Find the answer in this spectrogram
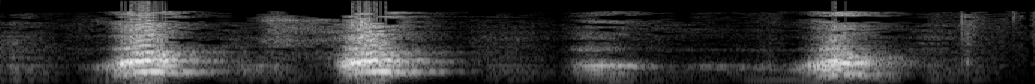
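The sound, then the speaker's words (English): Two dogs, Shiloh and Jamie, bark loudly, four sharp, full-throated barks in quick succession with short pauses between them, and no one talking over them. “Now Jamie's going to go join her because once Shiloh starts barking, Jamie has to go find out what it is. Now her bark is louder.”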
